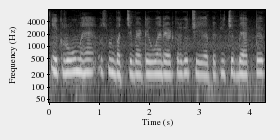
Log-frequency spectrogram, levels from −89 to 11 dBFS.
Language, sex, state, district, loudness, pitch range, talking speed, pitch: Hindi, female, Haryana, Jhajjar, -15 LUFS, 210-230 Hz, 220 wpm, 220 Hz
